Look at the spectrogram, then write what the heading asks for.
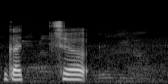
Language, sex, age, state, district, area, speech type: Sanskrit, female, 18-30, Karnataka, Vijayanagara, urban, read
